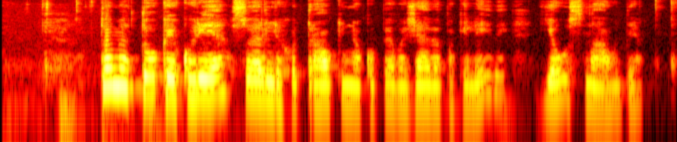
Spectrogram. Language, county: Lithuanian, Šiauliai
